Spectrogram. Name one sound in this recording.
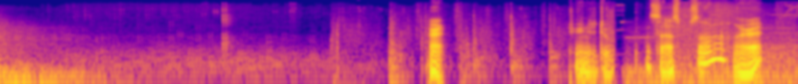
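Footsteps tread on wooden floorboards.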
